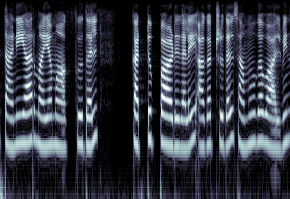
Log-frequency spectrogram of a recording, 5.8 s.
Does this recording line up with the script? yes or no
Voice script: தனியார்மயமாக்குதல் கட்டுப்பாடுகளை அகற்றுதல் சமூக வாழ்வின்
yes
